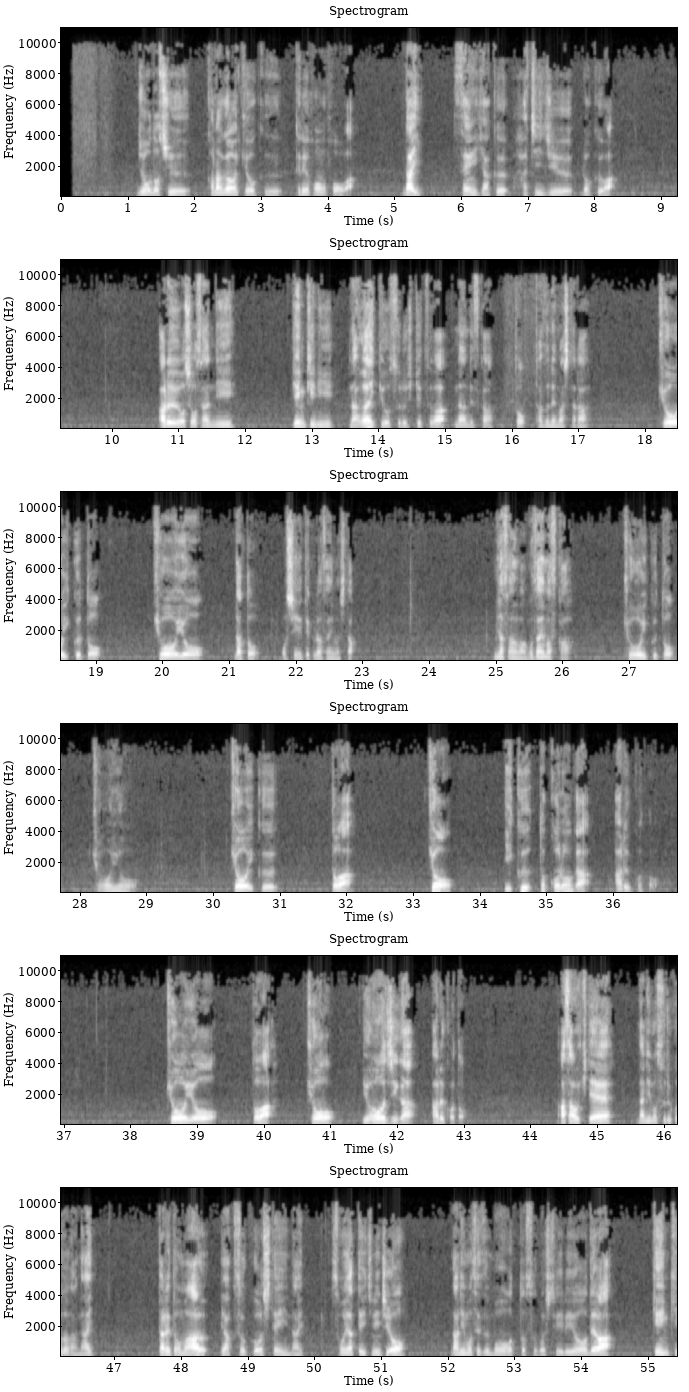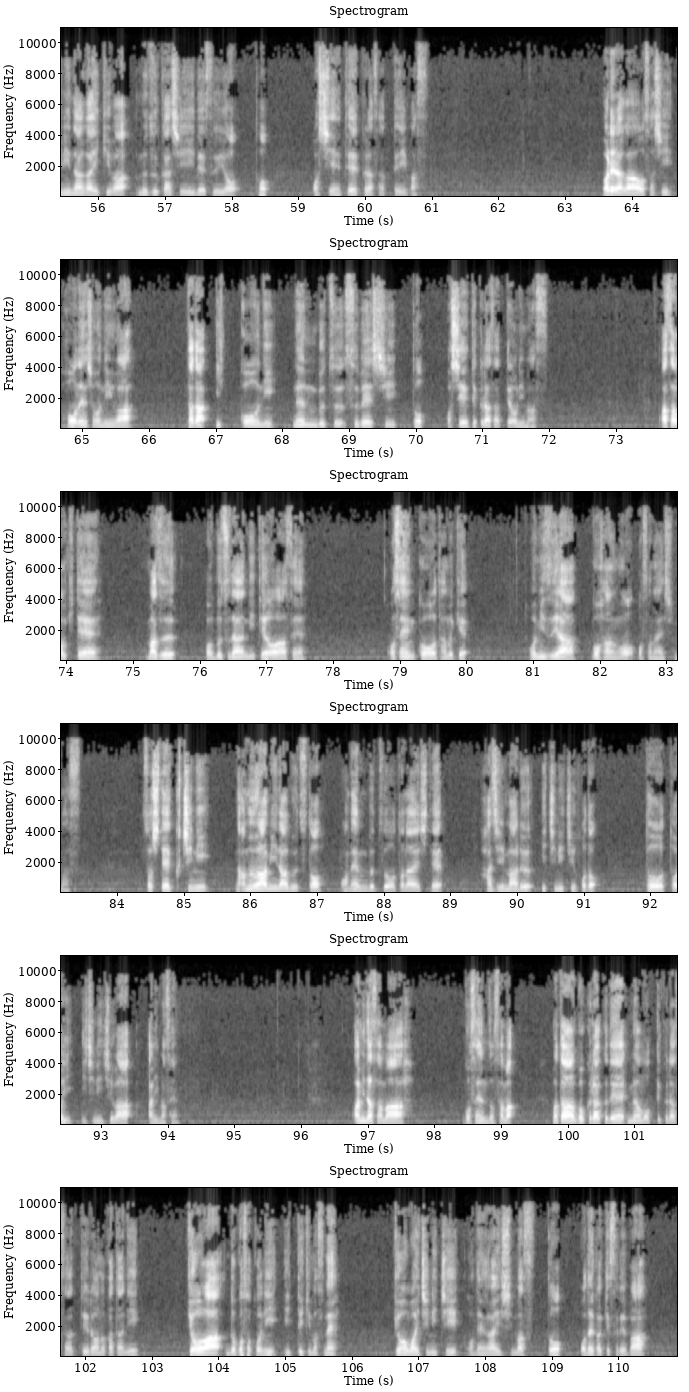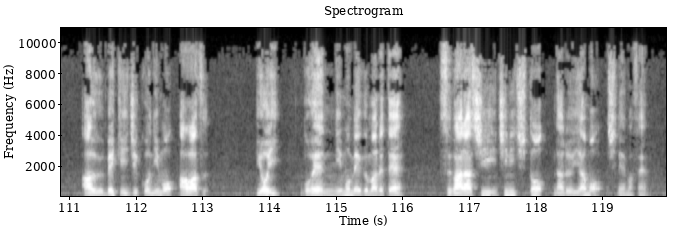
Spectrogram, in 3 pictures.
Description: テレホン法話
